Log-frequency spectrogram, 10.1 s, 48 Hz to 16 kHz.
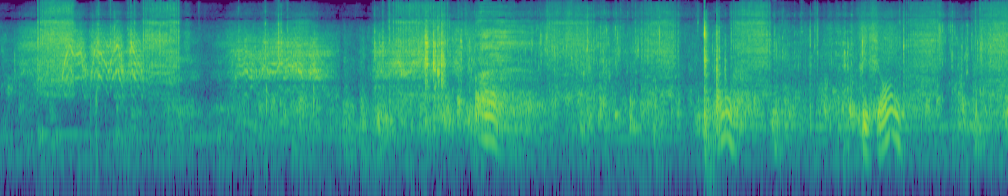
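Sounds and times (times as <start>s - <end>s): fishing reel whirring: 0.2s - 4.5s, 5.4s - 7.8s, 9.0s - 10.0s.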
